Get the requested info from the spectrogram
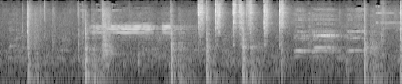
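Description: A butcher's knife being honed on a sharpening steel: a series of sharp metal-on-metal strokes, coming fastest about three seconds in. Chickens call in the background.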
